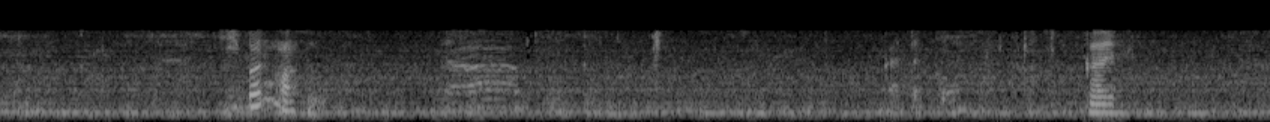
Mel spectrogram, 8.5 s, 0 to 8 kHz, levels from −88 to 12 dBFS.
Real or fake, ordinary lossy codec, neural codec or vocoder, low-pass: fake; AAC, 16 kbps; vocoder, 22.05 kHz, 80 mel bands, HiFi-GAN; 7.2 kHz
